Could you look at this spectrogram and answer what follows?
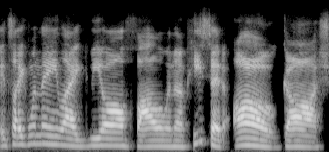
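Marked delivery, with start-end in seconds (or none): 2.9-4.1 mock irritated "oh gosh" sigh, louder. Retelling how the man reacted to the woman's request: imitating an annoyed "oh gosh". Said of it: "in a voice that's just like, "Oh, God damn it,"".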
